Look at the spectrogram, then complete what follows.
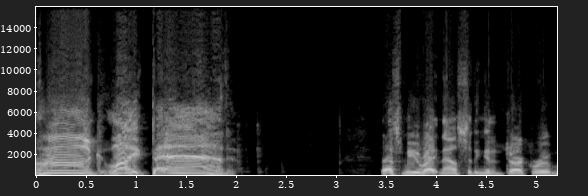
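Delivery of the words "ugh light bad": "bad" said high, loud and drawn out. Joking to Joe about how he feels every morning: Frankenstein's monster voice. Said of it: "Frankenstein monster voice".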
